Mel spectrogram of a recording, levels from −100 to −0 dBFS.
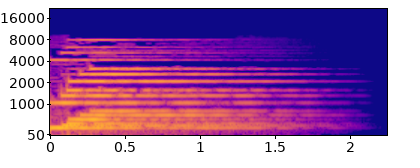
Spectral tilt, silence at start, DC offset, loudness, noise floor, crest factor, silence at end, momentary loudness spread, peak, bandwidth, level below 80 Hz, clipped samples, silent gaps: -2 dB/octave; 0 s; under 0.1%; -17 LUFS; -58 dBFS; 18 dB; 0.7 s; 20 LU; -2 dBFS; 8.6 kHz; -52 dBFS; under 0.1%; none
